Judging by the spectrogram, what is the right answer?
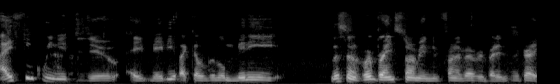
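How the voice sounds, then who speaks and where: This man talks at a very fast pace in a fairly low voice with ordinary pitch variation, and the sound is dry and close with no echo. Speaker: podcast host. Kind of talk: casual interview chat. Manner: casual, chatty.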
